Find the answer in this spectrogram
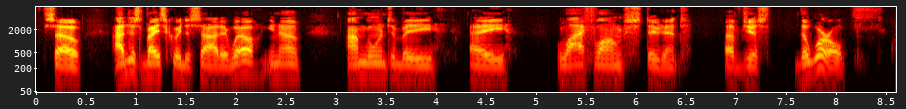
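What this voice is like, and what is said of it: Speaker's own regional accent. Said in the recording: “somebody with my accent”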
